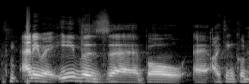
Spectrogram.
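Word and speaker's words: Aoibhe: the Run neck all just for English people by the way Evas is spelled a o i b he e obviously that reminds me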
